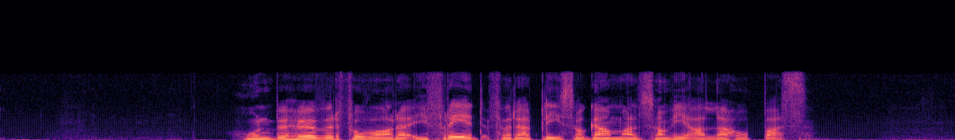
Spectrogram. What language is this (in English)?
Swedish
